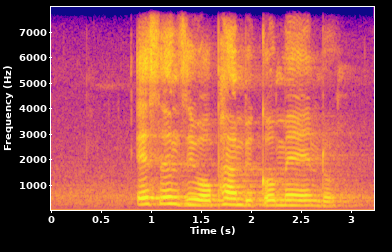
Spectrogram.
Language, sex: Zulu, female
